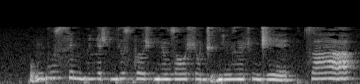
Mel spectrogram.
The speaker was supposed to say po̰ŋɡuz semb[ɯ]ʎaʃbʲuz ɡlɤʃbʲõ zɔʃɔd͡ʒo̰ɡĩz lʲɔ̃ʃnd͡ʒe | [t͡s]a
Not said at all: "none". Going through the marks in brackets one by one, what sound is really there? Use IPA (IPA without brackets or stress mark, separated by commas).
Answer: ɯ, t͡s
